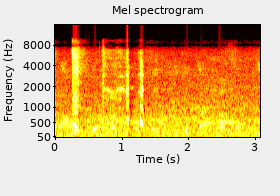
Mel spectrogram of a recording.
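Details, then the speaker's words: Goat sneezing outdoors: a few sharp, explosive snorting bursts, with background noise and faint bird-like chirps. "he's got the sneasels come on one more one more sneeze no sneeze there we go sneezing cameras sneezing"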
